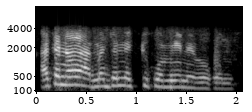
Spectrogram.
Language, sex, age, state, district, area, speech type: Bengali, male, 18-30, West Bengal, Darjeeling, rural, conversation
